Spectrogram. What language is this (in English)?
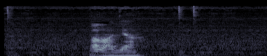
Korean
